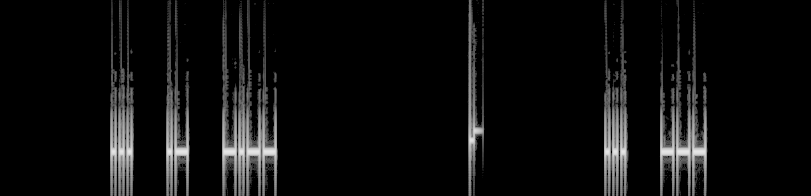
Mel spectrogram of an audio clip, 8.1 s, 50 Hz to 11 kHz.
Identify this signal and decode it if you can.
Morse code, heard as a keyed tone, about 30 wpm, spaced as for 17 wpm, 700 Hz. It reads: SAY SO
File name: course / 30:10wpm / 230 Lesson 37f - Letter x - Words 30wpm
